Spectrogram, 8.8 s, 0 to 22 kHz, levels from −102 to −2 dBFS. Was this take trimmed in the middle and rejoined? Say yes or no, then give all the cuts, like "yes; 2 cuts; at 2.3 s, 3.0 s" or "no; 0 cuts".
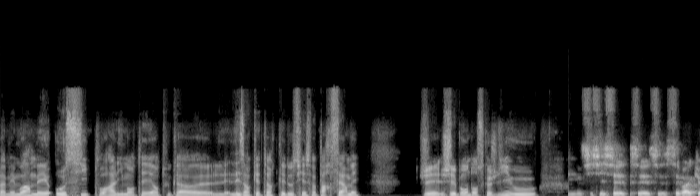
no; 0 cuts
